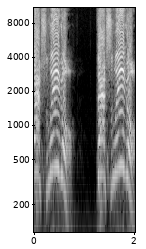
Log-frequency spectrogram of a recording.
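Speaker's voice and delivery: screaming out loud.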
